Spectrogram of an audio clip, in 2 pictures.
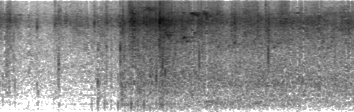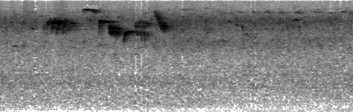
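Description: Woodland ambience with a steady hiss that sets in about two seconds in. A few seconds later a small bird gives a quick run of short, high calls that slide downward.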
